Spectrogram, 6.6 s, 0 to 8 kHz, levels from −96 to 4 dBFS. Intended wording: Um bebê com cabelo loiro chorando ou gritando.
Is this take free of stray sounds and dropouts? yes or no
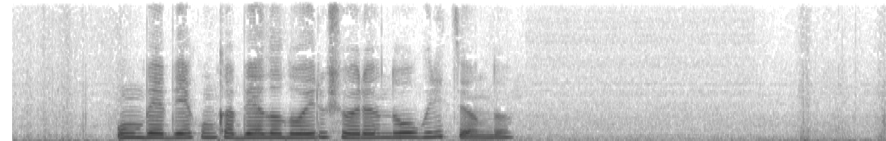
yes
